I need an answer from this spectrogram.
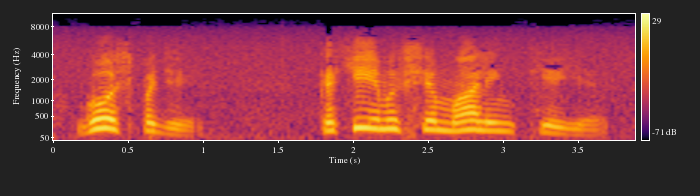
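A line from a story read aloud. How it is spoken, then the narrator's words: Odd author exclaiming. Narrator (Russian): воскликнул странный автор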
